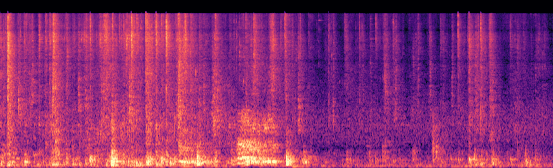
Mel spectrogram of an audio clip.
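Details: Dogo Argentino puppies at the vet, making low, rough grumbling growls in short bursts over several seconds, then falling quiet, amid steady clicking and tapping like claws on a hard floor indoors.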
